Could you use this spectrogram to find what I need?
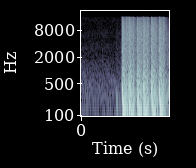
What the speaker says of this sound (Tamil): எங்க இருந்து அடிக்கறானே ஒருத்தன்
